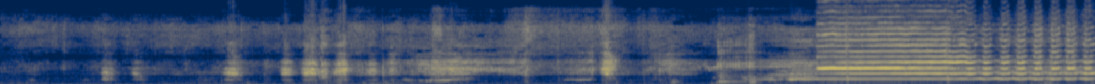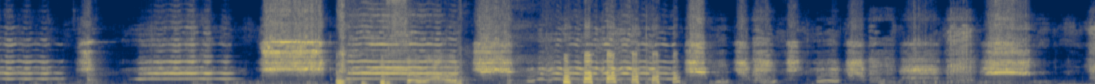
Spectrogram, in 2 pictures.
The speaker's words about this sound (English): So, ladies and gentlemen, that was a donkey that was doing basically a perfect vibrato in a G. That was yep. The donkey. Her name is Harriet, and she is the Irish singing donkey.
